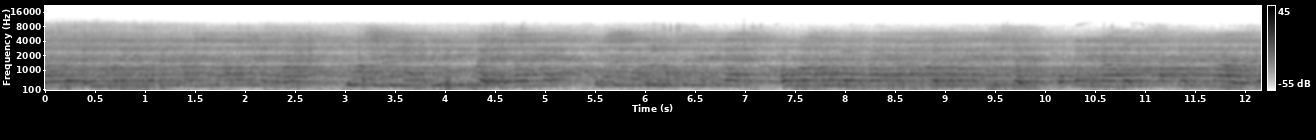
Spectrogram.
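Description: An announcer's voice coming over a public-address loudspeaker, talking without a break.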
